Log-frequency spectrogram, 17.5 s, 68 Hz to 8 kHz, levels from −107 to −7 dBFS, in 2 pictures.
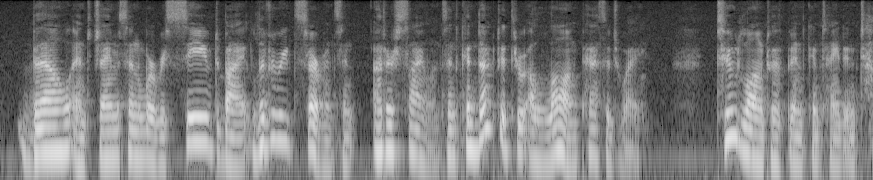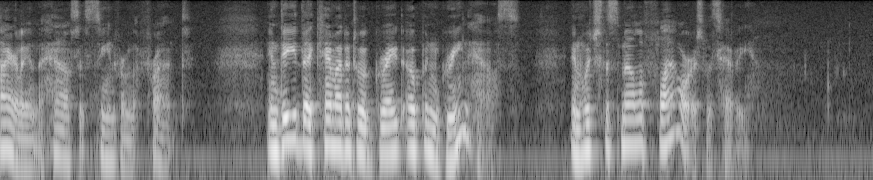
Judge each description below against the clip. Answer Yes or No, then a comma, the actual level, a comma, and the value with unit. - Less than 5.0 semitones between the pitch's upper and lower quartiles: No, average, 5.3 semitones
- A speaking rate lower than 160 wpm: No, average, 170 wpm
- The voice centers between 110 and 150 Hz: Yes, medium, 140 Hz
